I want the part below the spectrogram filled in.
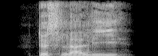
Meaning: dyslalia (difficulty in talking due to a structural abnormality)
- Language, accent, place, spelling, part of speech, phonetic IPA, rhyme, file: German, Germany, Berlin, Dyslalie, noun, [dʏslaˈliː], -iː, De-Dyslalie.ogg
